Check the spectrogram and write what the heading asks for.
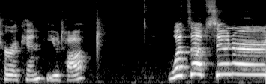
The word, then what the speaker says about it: Hurricane: caught lila virgin utah just outside of hurricane pronounced hurricane utah what's up sooner it's good to see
